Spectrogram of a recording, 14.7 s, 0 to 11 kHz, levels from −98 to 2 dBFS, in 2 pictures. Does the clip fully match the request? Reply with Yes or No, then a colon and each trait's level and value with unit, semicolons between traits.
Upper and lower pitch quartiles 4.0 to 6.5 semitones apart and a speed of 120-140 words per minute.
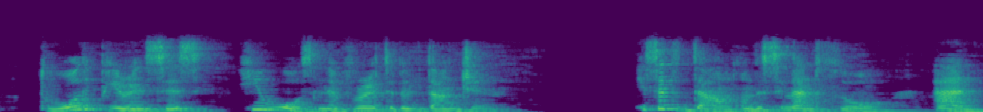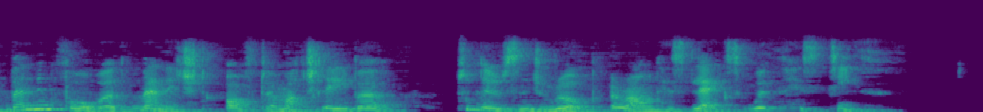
No: average, 3.2 semitones; slow, 135 wpm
